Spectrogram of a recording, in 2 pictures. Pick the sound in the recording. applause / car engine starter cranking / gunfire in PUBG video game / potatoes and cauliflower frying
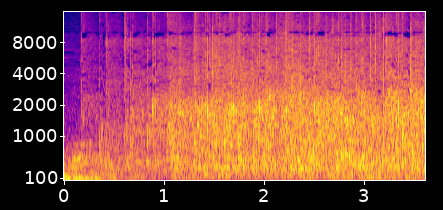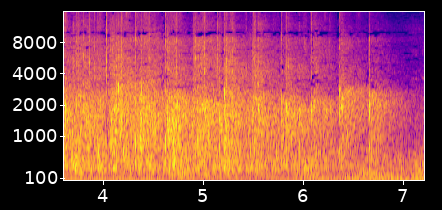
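applause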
